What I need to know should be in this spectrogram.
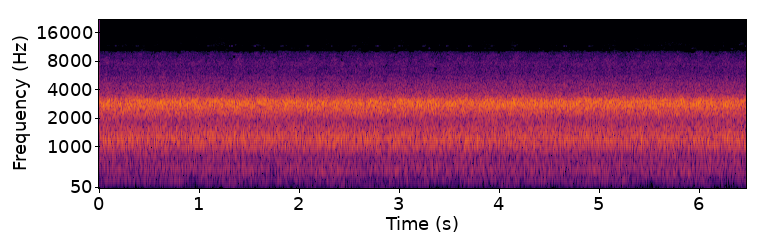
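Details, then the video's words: Countryside frog chorus at night, quiet surroundings; many voices merge into a continuous shimmering drone, high-pitched band over a softer middle one, never pausing. "고요한 시골 밤에 개구리 합창 소리"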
